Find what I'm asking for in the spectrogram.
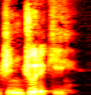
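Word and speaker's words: Jinchuriki: So in Naruto, all the nations have what's called a Jinjuriki, or Jinjuriki, if you're going to try to pronounce it Japanese.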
